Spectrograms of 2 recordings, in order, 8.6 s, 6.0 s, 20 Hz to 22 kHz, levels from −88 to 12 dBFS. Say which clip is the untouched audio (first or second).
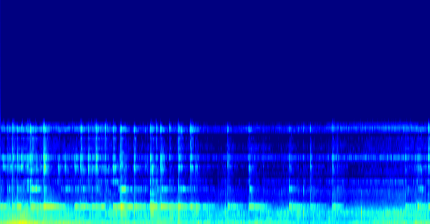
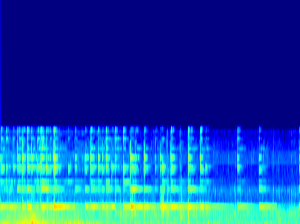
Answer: second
